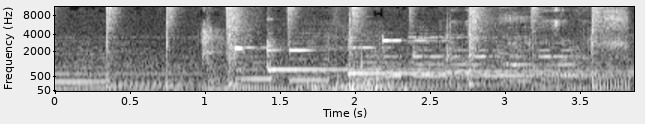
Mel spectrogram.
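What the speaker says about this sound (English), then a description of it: "Even after ringing the doorbell, it doesn't look like anyone will answer the door." Synthesized chime tones ring out in a melodic sequence over a low humming background, an electronic doorbell in the video game Persona 5 Royal.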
